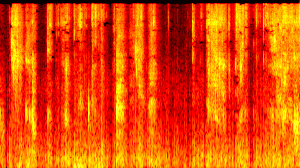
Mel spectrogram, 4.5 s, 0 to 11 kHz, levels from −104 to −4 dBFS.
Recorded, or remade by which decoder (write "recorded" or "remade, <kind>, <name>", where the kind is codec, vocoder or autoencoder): remade, vocoder, WaveNeXt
